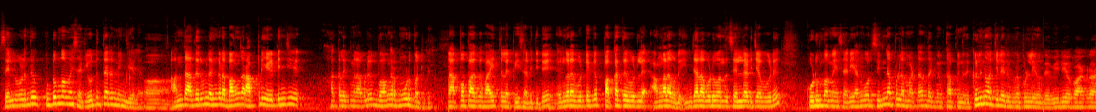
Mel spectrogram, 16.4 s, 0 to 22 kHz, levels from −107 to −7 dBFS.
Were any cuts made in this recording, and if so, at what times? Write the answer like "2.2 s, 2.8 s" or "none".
6.7 s, 15.6 s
